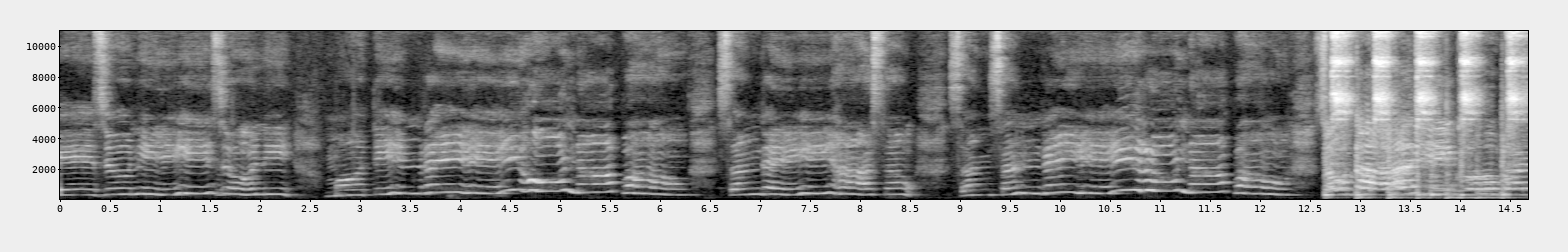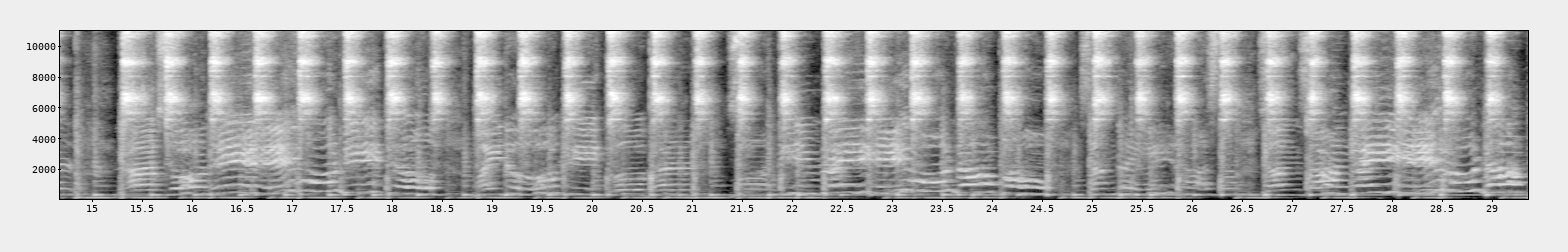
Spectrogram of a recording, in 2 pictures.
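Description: Nepali lok dohori folk song: women singing a wavering melody over a steady drone. About twelve seconds in it gets louder as the madal and jingling percussion come in with a steady beat under the singing.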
